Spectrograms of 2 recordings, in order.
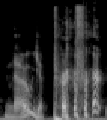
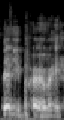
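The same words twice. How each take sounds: First: Laughing quote. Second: Louder mock retort. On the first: Retold or imitated. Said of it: "He's like". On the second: Co-host repeats Randall's line with a louder, punchier retort. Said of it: "he says".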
